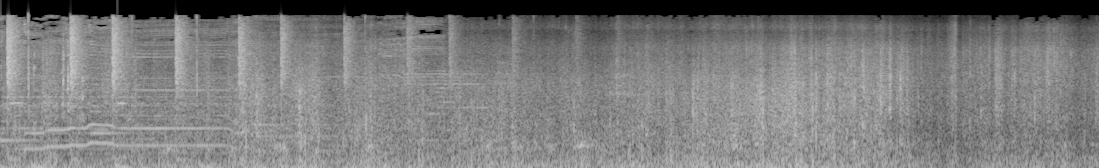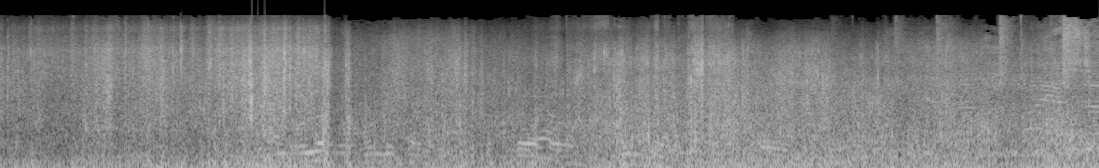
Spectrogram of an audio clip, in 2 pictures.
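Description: Strong storm wind rushing and buffeting the microphone: a loud, continuous noise that eases for a moment about halfway through.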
